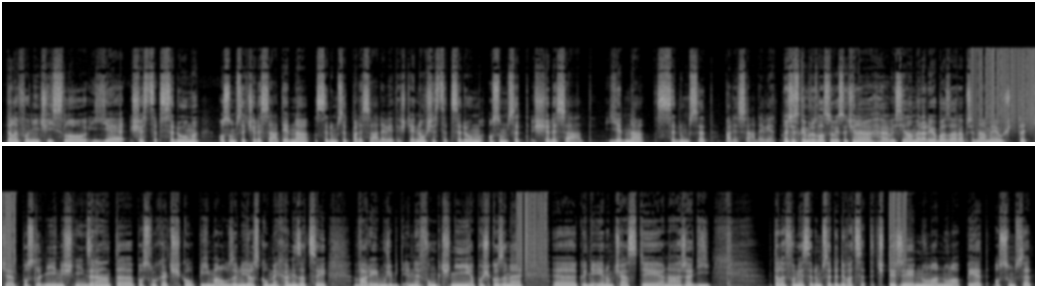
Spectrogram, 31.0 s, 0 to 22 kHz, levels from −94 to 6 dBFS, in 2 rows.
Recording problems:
crackling; loud; from 14 to 16 s, at 23 s and at 29 s; 8 dB below the speech

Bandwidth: 14.5 kHz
